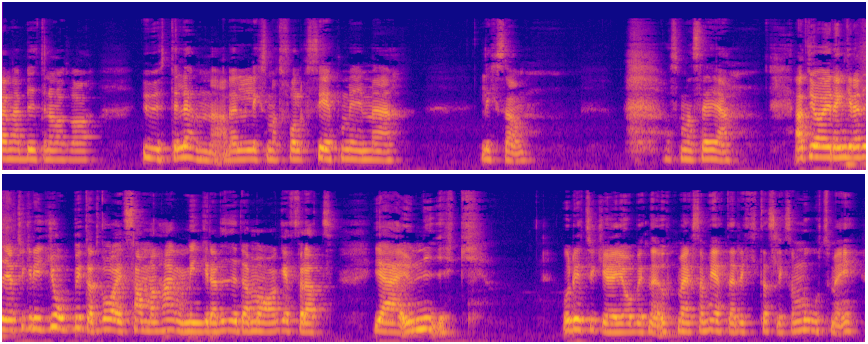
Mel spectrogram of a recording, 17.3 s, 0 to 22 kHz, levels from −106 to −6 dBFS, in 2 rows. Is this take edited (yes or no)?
no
